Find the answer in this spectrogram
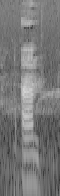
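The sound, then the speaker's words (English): A police siren sounds in one short, loud wailing burst with a slightly falling pitch, then trails off into a thinner, fainter tone that lingers in the background. “And it's causing all kinds of problems as the police siren starts to go off.”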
